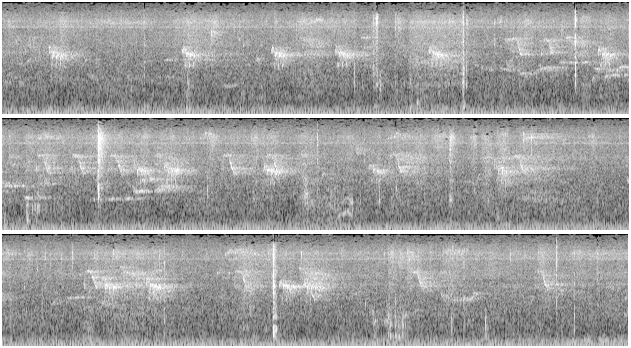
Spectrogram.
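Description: Forest ambience of many short, high bird chirps calling on and off over a steady low rumble, with a sharp click about eleven seconds in and another near the end.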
